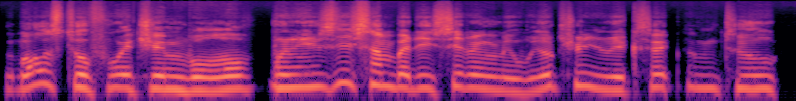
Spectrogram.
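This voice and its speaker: A man whose first language is Hebrew, telling his story in a reflective, articulate way with frequent restarts and throat clearing. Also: sits high, fairly even intonation, fast talker, warm tone, no room sound, studio quality. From Israel. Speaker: guest. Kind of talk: conversational storytelling.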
